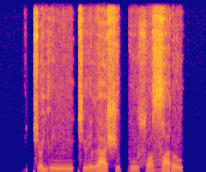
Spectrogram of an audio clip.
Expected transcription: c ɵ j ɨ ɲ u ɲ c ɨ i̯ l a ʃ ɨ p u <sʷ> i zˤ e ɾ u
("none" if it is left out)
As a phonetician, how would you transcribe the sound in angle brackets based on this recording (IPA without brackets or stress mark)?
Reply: sʷ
